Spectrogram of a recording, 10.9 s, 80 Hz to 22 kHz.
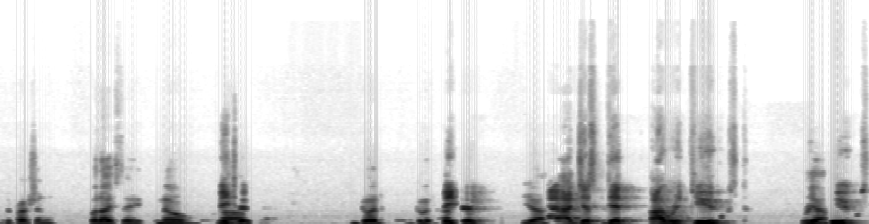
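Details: Adult man with aphasia since a stroke during heart valve surgery in 2007; shortly after the stroke he could say only one or two words; non-fluent aphasia (post-stroke).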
